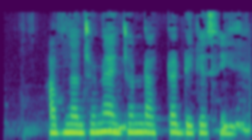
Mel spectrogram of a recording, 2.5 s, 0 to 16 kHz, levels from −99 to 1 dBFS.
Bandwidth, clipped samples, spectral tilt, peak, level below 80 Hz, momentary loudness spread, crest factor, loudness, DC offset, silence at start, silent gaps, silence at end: 11.5 kHz; under 0.1%; -4.5 dB/octave; -4 dBFS; -60 dBFS; 6 LU; 16 dB; -20 LUFS; under 0.1%; 0.5 s; none; 0 s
